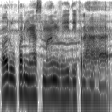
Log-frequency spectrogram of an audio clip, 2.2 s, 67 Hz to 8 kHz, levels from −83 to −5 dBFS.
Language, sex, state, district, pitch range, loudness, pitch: Hindi, male, Jharkhand, Palamu, 125-135 Hz, -16 LUFS, 130 Hz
